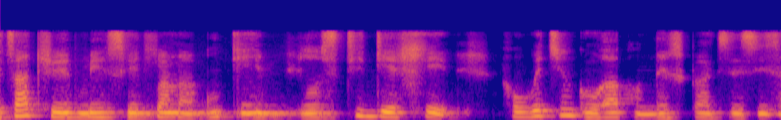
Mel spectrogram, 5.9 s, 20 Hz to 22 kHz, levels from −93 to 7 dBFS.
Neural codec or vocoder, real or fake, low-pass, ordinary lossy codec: codec, 16 kHz, 0.5 kbps, FunCodec, trained on Chinese and English, 25 frames a second; fake; 7.2 kHz; none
